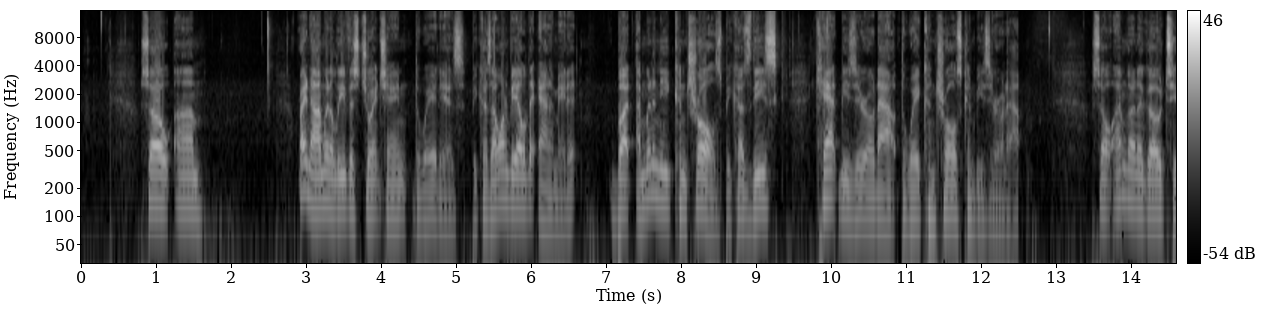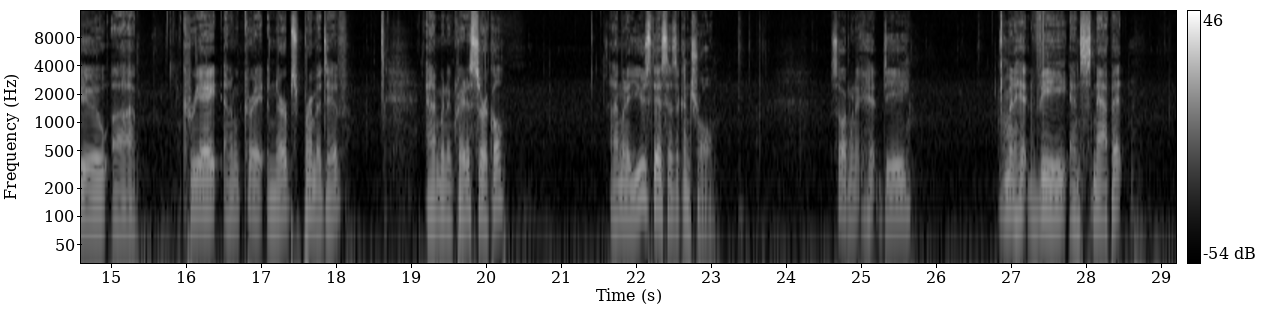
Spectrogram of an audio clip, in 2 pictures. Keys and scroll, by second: 23.5 w, 26.9 v.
